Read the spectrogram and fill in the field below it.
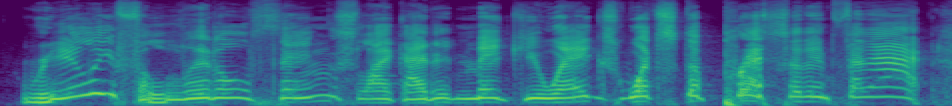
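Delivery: a shrill-free falsetto Margaret, bossy; high put-on wife voice. Husband teased by his wife, in a high falsetto wife voice.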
